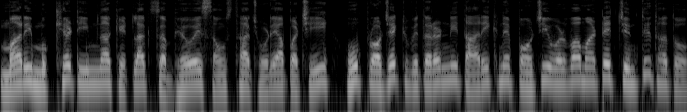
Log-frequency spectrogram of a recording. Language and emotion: Gujarati, fearful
